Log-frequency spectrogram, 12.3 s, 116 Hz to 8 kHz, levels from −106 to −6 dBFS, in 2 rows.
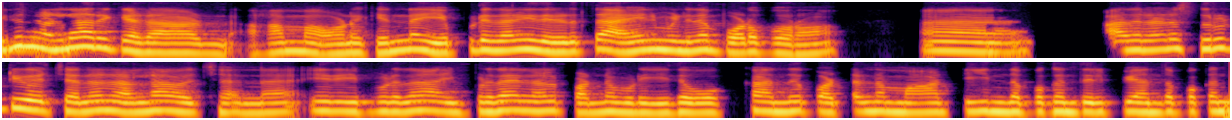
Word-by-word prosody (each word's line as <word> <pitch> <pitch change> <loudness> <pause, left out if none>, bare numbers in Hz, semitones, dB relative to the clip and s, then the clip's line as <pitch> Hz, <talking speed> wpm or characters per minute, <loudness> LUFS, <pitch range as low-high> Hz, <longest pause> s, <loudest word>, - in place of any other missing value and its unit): "இது 270 +6 +3
நல்லா 235 +4 +3
இருக்கேடா?" 210 -7 +1
அப்டின்னேன் 170 -2 -4 0.2
"ஆமா 195 -1 +1
உனக்கு 180 0 -1
என்னா 225 +2 +2
எப்படி 215 +5 -1
தான் 220 - +2
இத 215 - +3
எடுத்து 195 +4 0
அயன் 215 +4 +2
பண்ணீ 205 -1 +2
தான் 205 -3 -3
போட 180 +1 +2
போறோம், 170 +2 -1 0.5
ஆ. - - 0 0.9
அதனால 220 +2 0
சுருட்டி 245 +1 -1
வச்சா 205 -1 -2
என்னா? 200 +3 +1
நல்லா 190 +3 +1
வச்சா 180 0 -3
என்னா? 175 +1 -2 0.2
இது 200 - 0
இப்படிதான் 195 +2 -1
இப்படிதான் 195 +4 0
என்னால 205 0 -1
பண்ண 180 +2 0
முடியும். 180 -1 +1
இத 185 +1 +1
உக்காந்து, 195 +2 -1
பட்டன 195 +1 -1
மாட்டி 185 +1 -3
இந்த 190 0 +3
பக்கம் 190 0 0
திருப்பி, 185 +1 -1
அந்த 190 +1 0
பக்கம் 195 0 0
195 Hz, 190 wpm, -19 LUFS, 185-210 Hz, 0.9 s, இது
